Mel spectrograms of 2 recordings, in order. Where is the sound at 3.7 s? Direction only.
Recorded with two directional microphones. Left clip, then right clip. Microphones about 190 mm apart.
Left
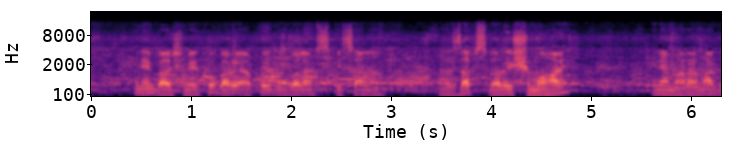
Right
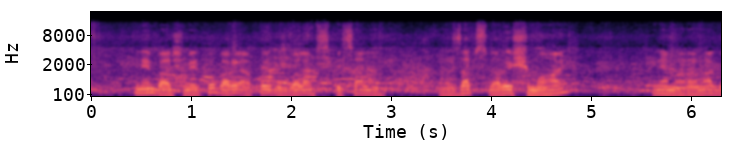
10° left (ahead or behind); by 4.8 s 25° left (ahead or behind).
